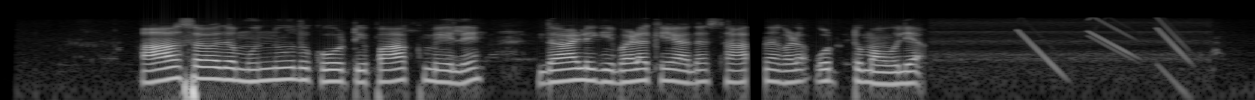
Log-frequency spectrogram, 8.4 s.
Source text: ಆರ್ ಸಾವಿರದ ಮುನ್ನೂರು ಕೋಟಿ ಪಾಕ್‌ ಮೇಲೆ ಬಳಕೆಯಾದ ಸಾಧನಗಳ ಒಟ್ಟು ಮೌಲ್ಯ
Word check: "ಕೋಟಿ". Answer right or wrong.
right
